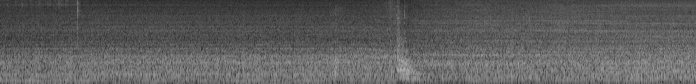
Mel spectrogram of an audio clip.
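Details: Oil furnace with delayed oil valve, restarted after drawer assembly reset to proper distance in retention head (was too far back, sooted up): steady even roar with low hum, no pulsing or puffing; burner firing normally.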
